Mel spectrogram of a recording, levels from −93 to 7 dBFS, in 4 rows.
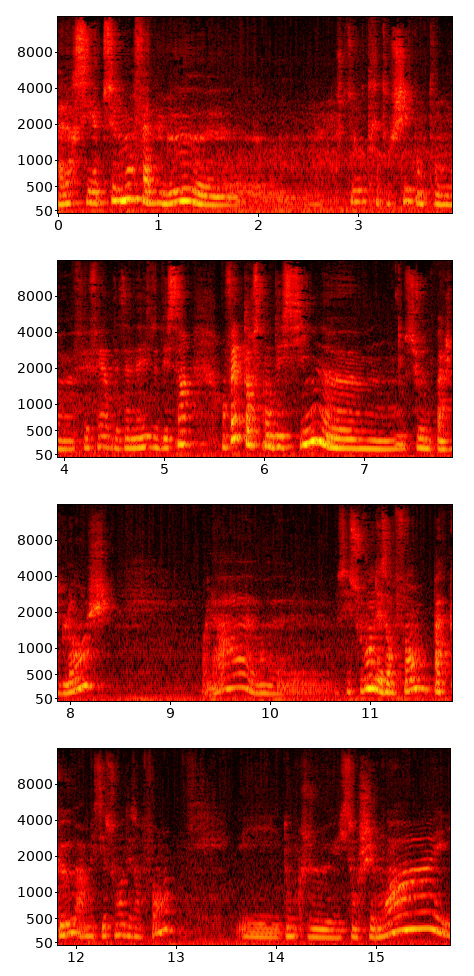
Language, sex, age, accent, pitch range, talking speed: French, female, 40-59, French, 160-205 Hz, 180 wpm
